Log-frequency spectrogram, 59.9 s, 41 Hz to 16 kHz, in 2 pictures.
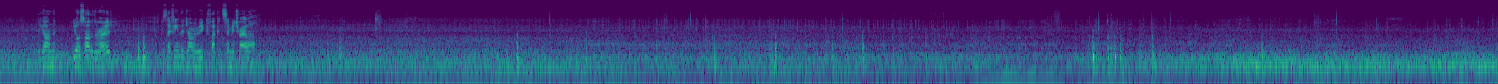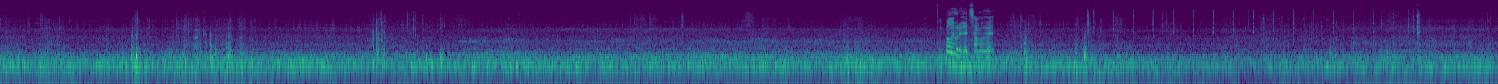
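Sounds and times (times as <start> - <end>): car engine and road noise: 0.0 - 59.9
suspension knocks over bumps: 1.5 - 3.3, 10.0 - 27.8, 28.6 - 41.0, 49.8 - 59.9.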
